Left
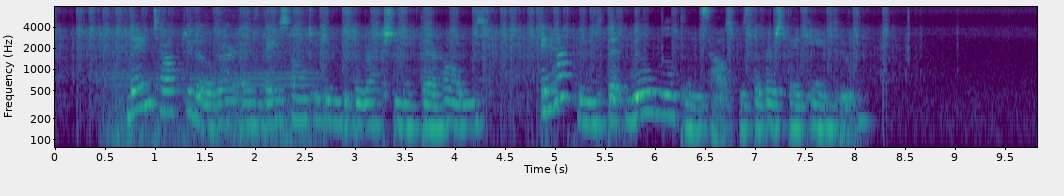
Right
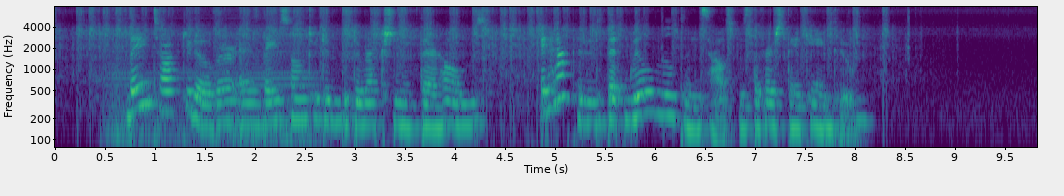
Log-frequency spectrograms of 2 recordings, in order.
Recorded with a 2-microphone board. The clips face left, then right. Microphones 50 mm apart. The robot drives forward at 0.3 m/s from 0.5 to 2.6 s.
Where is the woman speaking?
30° right (ahead or behind), 1.0 m; by 8.2 s 25° right (ahead or behind), 1.1 m.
